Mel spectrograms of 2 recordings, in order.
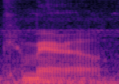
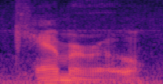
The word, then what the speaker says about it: Camaro: robbed while i work now i am not mispronouncing camaro unless you want to say camero like bolonna torres but that's when you put an e in that second slot instead of two a's that's when it's a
